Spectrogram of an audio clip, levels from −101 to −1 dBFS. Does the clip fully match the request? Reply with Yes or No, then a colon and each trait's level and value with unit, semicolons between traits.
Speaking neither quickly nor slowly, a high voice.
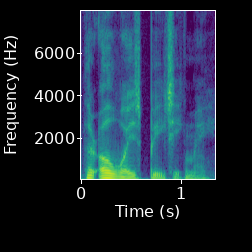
No: average, 180 wpm; very low, 95 Hz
